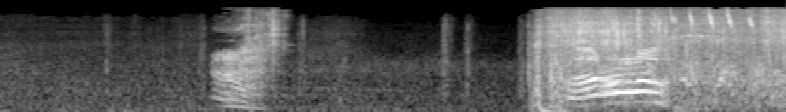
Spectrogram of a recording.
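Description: A body drops and lands heavily on rocky ground.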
